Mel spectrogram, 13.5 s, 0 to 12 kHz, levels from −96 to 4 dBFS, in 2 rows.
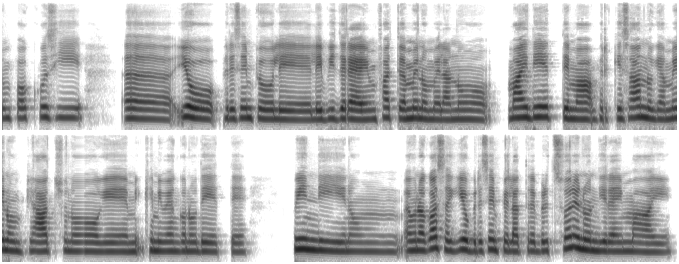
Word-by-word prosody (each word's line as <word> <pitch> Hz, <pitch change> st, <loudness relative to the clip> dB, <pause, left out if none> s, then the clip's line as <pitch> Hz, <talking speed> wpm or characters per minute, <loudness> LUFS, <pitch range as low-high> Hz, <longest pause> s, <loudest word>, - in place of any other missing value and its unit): un 225 Hz, 0 st, -5 dB
po' 225 Hz, +1 st, -4 dB
così, 235 Hz, -1 st, -5 dB, 0.4 s
uhm, 210 Hz, -3 st, -1 dB
io, 220 Hz, -6 st, +4 dB
per 215 Hz, +2 st, -7 dB
esempio, 215 Hz, -1 st, 0 dB
le 195 Hz, -2 st, -1 dB
le 200 Hz, 0 st, +1 dB
eviterei. 210 Hz, -1 st, +2 dB
Infatti 220 Hz, +3 st, -2 dB
a -, -, +3 dB
me 225 Hz, +1 st, +3 dB
non 210 Hz, -1 st, 0 dB
me 200 Hz, -, -2 dB
le 195 Hz, -, -2 dB
hanno 200 Hz, -1 st, -4 dB
mai 235 Hz, +2 st, +4 dB
dette, 245 Hz, -1 st, +2 dB
ma 205 Hz, -2 st, +2 dB
perché 220 Hz, 0 st, -5 dB
sanno 235 Hz, +1 st, +2 dB
che 205 Hz, -, -4 dB
a 200 Hz, -, -3 dB
me 220 Hz, +3 st, 0 dB
non 210 Hz, -3 st, 0 dB
piacciono 200 Hz, 0 st, -2 dB
che 195 Hz, 0 st, -2 dB
mi 195 Hz, -, -5 dB
che 220 Hz, -, -6 dB
mi 210 Hz, -, +1 dB
vengono 205 Hz, 0 st, -3 dB
dette. 190 Hz, -1 st, -6 dB, 0.4 s
Quindi 225 Hz, -4 st, +3 dB
non 195 Hz, -1 st, -7 dB
è 215 Hz, -, -5 dB
una 220 Hz, 0 st, +3 dB
cosa 255 Hz, -2 st, +2 dB
che 210 Hz, -, -2 dB
io, 230 Hz, +1 st, +4 dB
per 205 Hz, -, -4 dB
esempio, 215 Hz, 0 st, -1 dB
le 200 Hz, -, +1 dB
altre 200 Hz, +1 st, -4 dB
persone 210 Hz, +7 st, +1 dB
non 235 Hz, -4 st, +5 dB
direi 205 Hz, -1 st, 0 dB
mai, 190 Hz, -2 st, -3 dB
210 Hz, 215 wpm, -21 LUFS, 200-225 Hz, 0.4 s, non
